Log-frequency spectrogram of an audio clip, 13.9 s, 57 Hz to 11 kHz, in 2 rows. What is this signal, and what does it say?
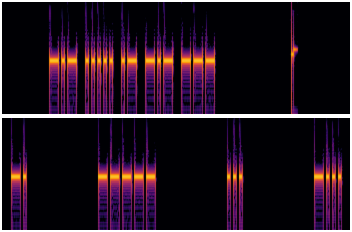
Morse code, heard as a keyed tone, about 20 wpm, spaced as for 9 wpm, 700 Hz. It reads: K5AKO N0SB
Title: USA Call Signs - 8x Character Spacing - 20wpm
